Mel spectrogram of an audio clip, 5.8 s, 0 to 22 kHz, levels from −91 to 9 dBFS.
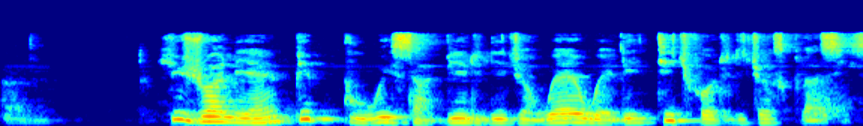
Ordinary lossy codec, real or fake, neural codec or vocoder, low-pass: none; real; none; 7.2 kHz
